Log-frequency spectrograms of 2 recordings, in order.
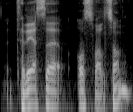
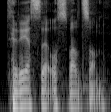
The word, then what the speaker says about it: Therese Oswaldson: Therese Oswaldson is the correct pronunciation in Swedish. Say that again. Therese Oswaldson.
